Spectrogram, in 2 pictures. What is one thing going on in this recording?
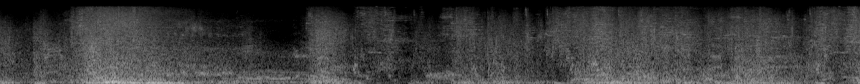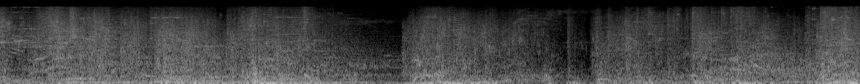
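Spell blasts, hits and sword clashes crackle and boom throughout a fast game fight.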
